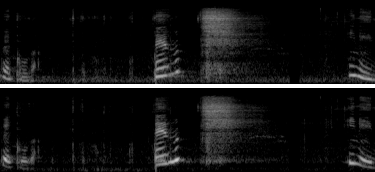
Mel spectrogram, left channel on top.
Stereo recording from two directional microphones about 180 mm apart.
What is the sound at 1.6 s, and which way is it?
Speech, 50° right (ahead or behind).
